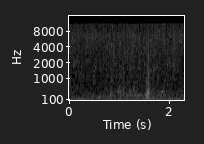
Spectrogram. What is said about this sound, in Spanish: Más tarde, Tel se lava la herida. El agua se tiñe de rojo.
